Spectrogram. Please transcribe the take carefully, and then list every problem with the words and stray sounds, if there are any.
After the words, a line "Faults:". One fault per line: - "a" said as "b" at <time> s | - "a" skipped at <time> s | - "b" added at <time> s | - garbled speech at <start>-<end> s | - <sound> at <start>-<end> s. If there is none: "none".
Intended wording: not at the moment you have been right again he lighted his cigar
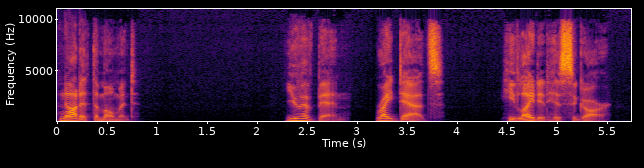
not at the moment you have been right dads he lighted his cigar
Faults:
- "again" said as "dads" at 3.4 s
